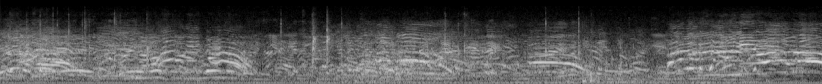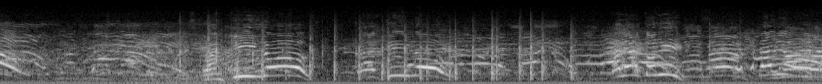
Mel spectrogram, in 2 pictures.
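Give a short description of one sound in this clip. Children shout and call out loudly across an open outdoor field.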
